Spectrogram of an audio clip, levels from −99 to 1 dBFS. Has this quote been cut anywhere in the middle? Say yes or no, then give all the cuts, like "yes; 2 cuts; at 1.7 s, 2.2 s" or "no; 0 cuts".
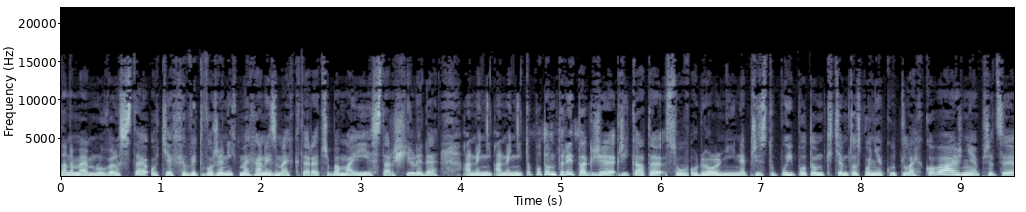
yes; 5 cuts; at 4.3 s, 5.5 s, 6.3 s, 7.6 s, 8.0 s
